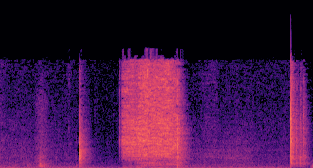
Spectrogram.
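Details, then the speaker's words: Glass cutter scoring glass: a loud, harsh, notchy half-second hiss, rougher than a clean score, indicating a worn wheel. The fix is to unscrew the head and turn it round to the next spare wheel. "is louder and a bit notchy, then unscrew this, turn this round for the next wheel. They don't last forever."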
